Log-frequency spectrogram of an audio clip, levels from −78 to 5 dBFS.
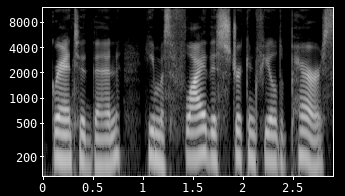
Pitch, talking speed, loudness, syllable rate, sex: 185 Hz, 205 wpm, -19 LUFS, 4.9 syllables/s, female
